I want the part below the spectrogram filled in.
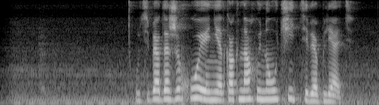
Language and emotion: Russian, angry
